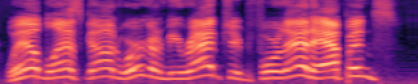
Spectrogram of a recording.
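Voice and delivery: hammed-up high churchy voice; mock pious believer. Preacher mocking believers sure of the rapture. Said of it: "mocking a complacent believer".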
